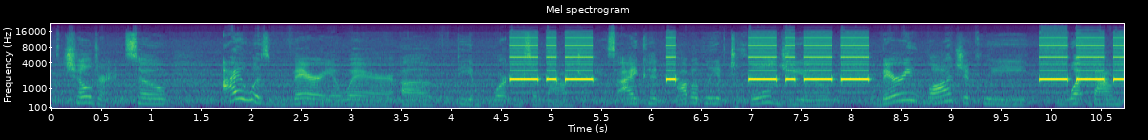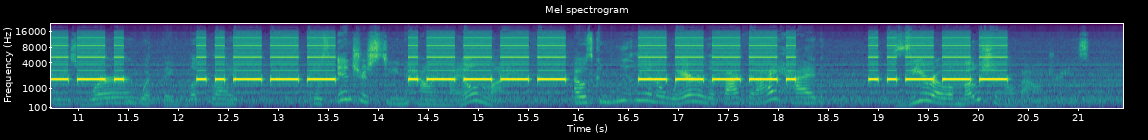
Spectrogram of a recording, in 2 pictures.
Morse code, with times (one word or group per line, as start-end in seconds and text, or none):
4.6-8.2 KEY
9.9-20.3 92192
